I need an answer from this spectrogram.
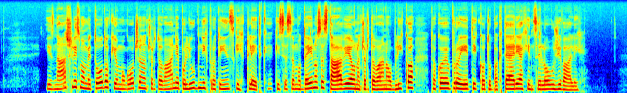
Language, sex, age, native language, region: Slovenian, female, 30-49, Slovenian, Southeast Slovenia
